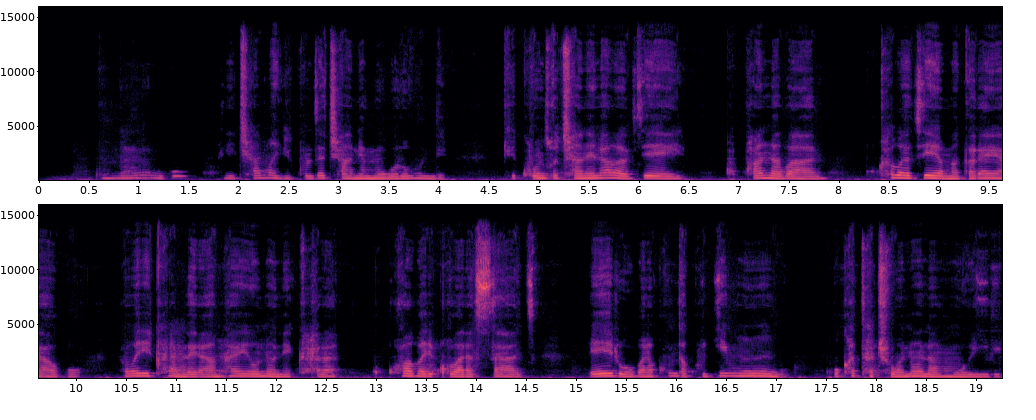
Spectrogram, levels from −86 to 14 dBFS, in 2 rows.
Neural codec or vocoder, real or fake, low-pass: codec, 44.1 kHz, 3.4 kbps, Pupu-Codec; fake; 14.4 kHz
